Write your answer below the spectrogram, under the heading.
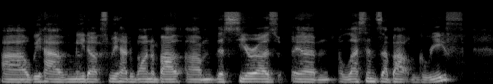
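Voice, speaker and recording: Against a quiet background, a man with an American accent speaks in a flat monotone with a bright, sharp tone. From Southeast Michigan. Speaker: marriage and family therapist. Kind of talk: interview answer.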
